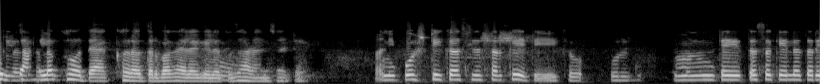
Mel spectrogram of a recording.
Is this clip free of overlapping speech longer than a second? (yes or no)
yes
